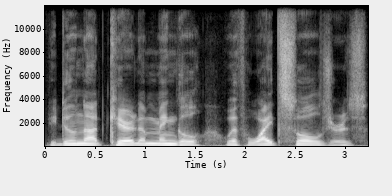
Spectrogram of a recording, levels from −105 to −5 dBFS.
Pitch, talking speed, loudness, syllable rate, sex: 115 Hz, 165 wpm, -15 LUFS, 4.1 syllables/s, male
